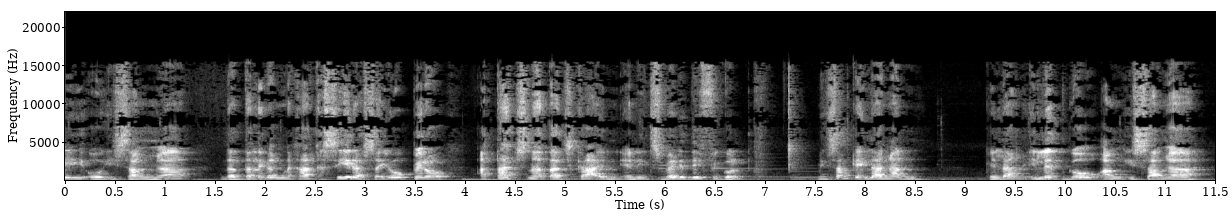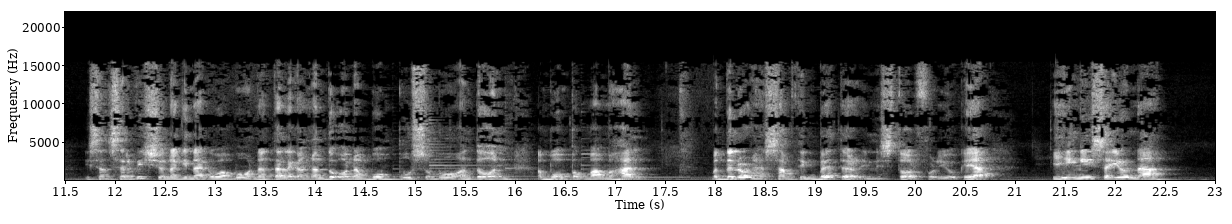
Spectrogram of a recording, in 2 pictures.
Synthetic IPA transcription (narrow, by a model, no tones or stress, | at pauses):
oʔɪsaŋa | nɐt̪ɐlɐɡaŋnɐkakɐsiːɾasɐjopɛɾo̞ʔɐ̰t̪at͡ʃnɐt̪at͡ʃkaɪnɛ̃nɪt̪svɛɹid̪ɪfɪkɐlt̪̚ | mɪnsɐŋkɐʔɪlaːŋɐn | kɐʔɪlaːŋaŋʔɪlɛt̪̚ɡowʔɐŋʔɪsaŋa | ʔɪsaŋsɛɾviʃjonɐɡɪnaɡɐwamo̞nɐt̪ɐlɐɡaŋɐnd̪oʔonɐŋbʊʔoŋpuːsomo̞ɐŋd̪oʔonʔɐŋbʊʔoŋpɐɡ̚mamɐɦal | bɐt̪̚d̪ɐloɹd̪̚ɦɐssamθɪ̃ŋbɛt̪ɛɹɪ̰̃nɪst̪oɹfoɹjukɐjaʔ | hɪhɪŋisɐjo̞nɐ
